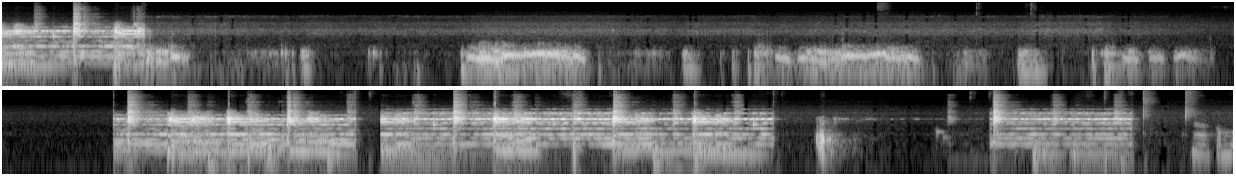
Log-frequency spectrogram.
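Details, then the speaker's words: Demonstration lung recording of rhonchi, coarse, rumbling musical sounds on each breath, described as added sounds from mucus or fluid. "Nah, selanjutnya ada rongki. Kalau tadi suaranya tuh kayak ada siulan. Kalau rongki ini ada tambahannya ya, seperti ada mukus atau cairan ya."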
